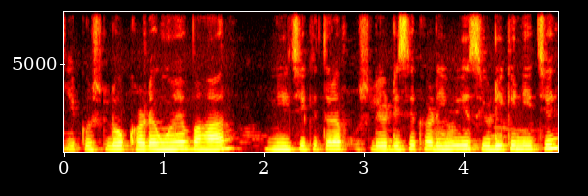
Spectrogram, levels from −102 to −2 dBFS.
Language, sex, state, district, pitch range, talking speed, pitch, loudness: Hindi, female, Uttar Pradesh, Budaun, 195-210 Hz, 230 wpm, 205 Hz, -17 LUFS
